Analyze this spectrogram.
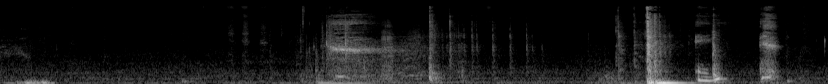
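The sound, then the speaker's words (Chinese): A door is worked open and shut to collect delivered medicine, with scattered clicks and rattles of the latch, a muffled bump midway, and a heavier thud with a rattle as it closes near the end. “好，那你先去开门拿药好吗？”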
